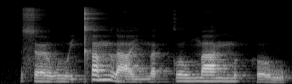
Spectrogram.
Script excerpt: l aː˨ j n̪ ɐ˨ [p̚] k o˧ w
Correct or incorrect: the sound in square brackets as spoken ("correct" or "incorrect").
incorrect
